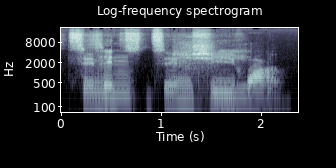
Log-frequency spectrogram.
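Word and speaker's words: Qin Shi Huang: The Q is like a TS, so it's Xin Shi Huang.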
